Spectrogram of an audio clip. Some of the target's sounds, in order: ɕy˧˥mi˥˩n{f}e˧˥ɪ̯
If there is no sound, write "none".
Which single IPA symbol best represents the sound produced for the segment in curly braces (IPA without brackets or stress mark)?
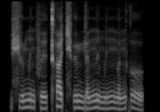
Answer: f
